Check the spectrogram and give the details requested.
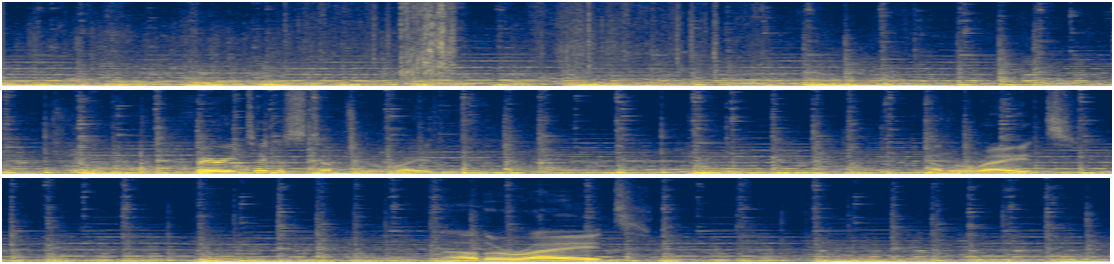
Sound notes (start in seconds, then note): none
